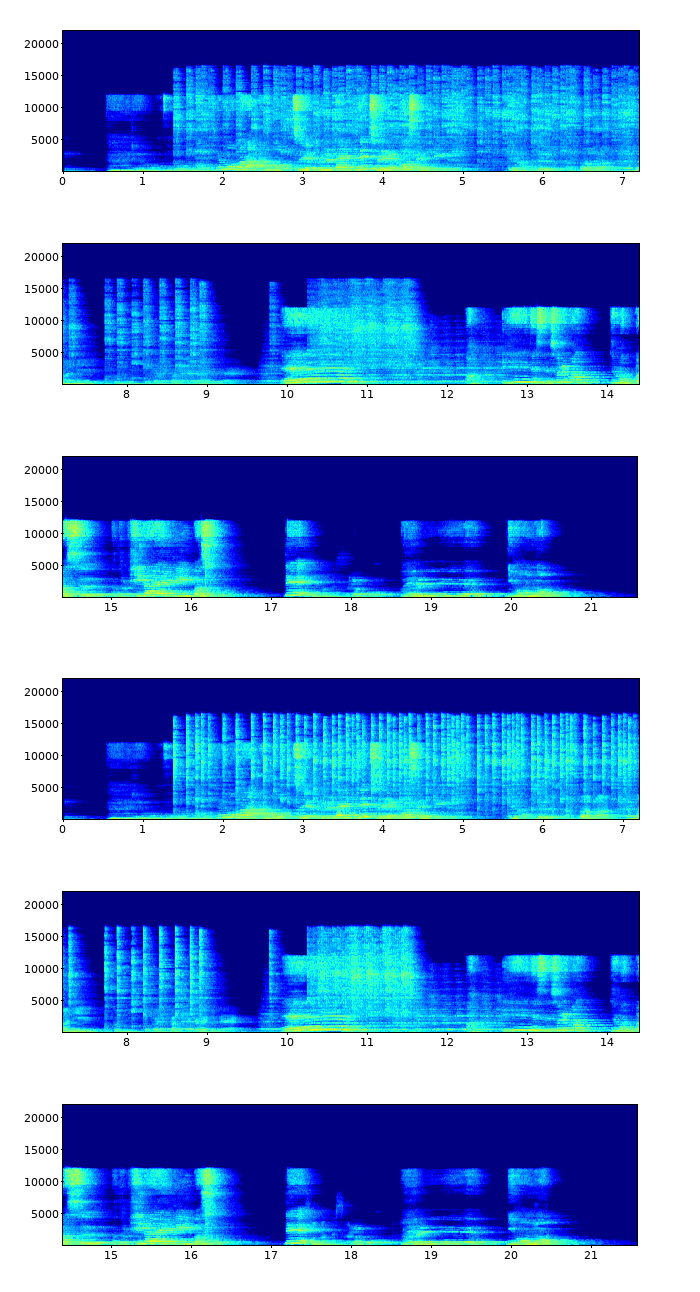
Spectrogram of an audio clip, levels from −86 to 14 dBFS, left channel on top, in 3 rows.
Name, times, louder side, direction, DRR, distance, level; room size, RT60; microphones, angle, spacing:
voice 1, 0.5-5.0 5.5-6.0 9.9-10.9 12.2-16.5 17.1-17.5 18.0-19.7 19.9-20.4, equal, 30° left, -5 dB, 2.8 m, -31 dB
sound 1, 1.4-7.3 7.7-8.9 9.8-9.9 10.2-11.6, right 5 dB, 40° right, 2.7 m, -36 dB
sound 2, 2.8-3.5 3.8-4.5 5.5-6.1 6.5-7.2 8.2-8.9 9.6-10.3 10.9-13.6, right 2 dB, 5° right, 2.5 m, -44 dB
voice 2, 5.9-9.4 10.7-10.8 11.2-11.7 17.5-18.1 18.6-19.0 20.2-20.5, right 2 dB, 85° right, 5 dB, 0.9 m, -38 dB
11.5 x 5.3 x 5.0 m, 1.3 s
head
